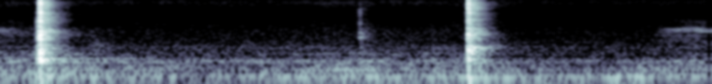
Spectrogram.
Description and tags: Interruptor SFX
Efecto de sonido generado al encender y apagar un interruptor de luz, capturado con un micrófono electret. Es ideal para trabajos de producción audiovisual en el acompañamiento de escenas visuales.
swich, sfx, sound, soundeffect, fx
